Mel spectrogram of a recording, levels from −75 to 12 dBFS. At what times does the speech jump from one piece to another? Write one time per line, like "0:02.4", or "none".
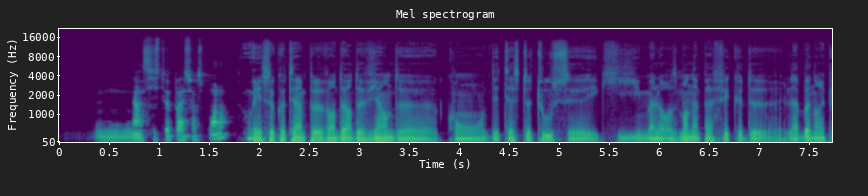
0:01.8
